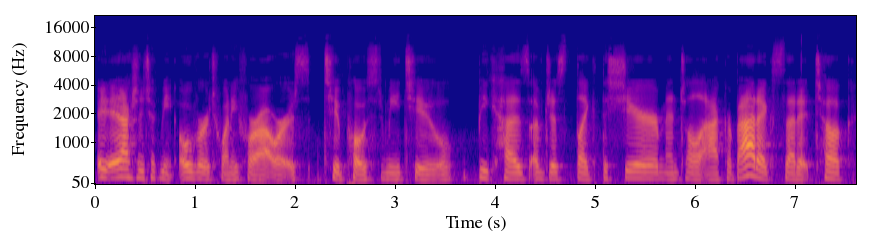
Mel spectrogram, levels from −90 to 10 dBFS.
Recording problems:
muffled; slightly; fading above 1.5 kHz

